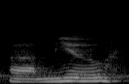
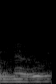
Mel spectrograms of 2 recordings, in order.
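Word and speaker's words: μ: that it's spelled mu you can pronounce it either like a cow which is the Latin Bas pronunciation or Mew which is often the of inless Mew or moo either way is fine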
